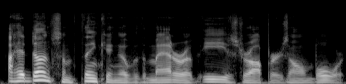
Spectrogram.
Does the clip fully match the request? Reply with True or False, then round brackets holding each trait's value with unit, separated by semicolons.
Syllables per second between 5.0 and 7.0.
True (5.5 syllables/s)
